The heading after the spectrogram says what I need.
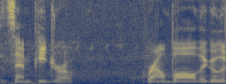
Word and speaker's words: San Pedro: Yes, he pronounces it San Pedro.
